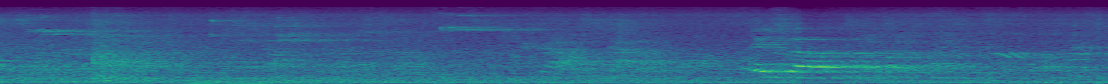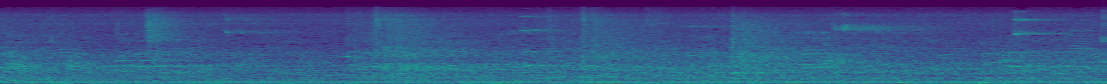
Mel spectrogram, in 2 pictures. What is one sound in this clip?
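A squash ball thuds sharply off the walls of an echoing court.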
